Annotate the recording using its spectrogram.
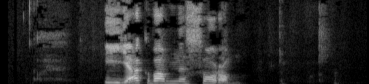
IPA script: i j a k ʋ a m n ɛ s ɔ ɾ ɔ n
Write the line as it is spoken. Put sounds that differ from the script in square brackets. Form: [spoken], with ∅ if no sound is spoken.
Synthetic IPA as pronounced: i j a k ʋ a m n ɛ s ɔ ɾ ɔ [m]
